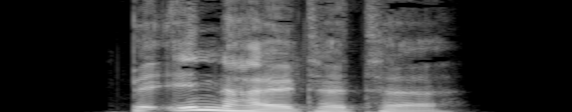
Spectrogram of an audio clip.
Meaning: inflection of beinhalten: 1. first/third-person singular preterite 2. first/third-person singular subjunctive II
- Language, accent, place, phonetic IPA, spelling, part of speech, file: German, Germany, Berlin, [bəˈʔɪnˌhaltətə], beinhaltete, adjective / verb, De-beinhaltete.ogg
